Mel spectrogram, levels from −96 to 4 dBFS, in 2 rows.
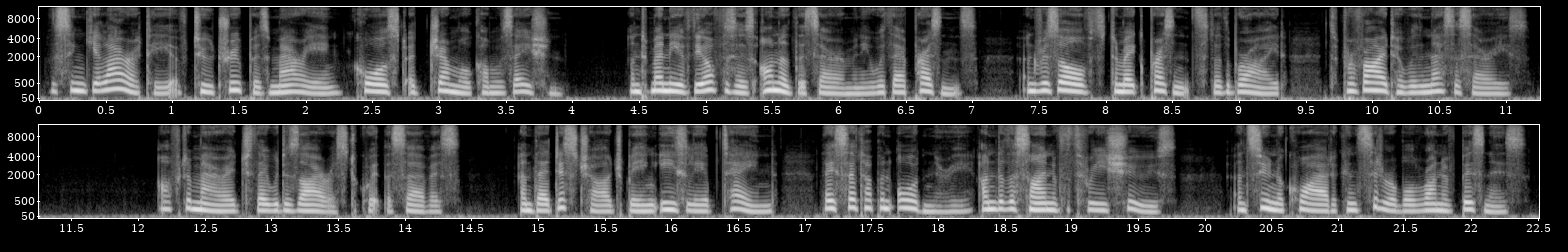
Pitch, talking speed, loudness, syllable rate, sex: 205 Hz, 185 wpm, -18 LUFS, 6.7 syllables/s, female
